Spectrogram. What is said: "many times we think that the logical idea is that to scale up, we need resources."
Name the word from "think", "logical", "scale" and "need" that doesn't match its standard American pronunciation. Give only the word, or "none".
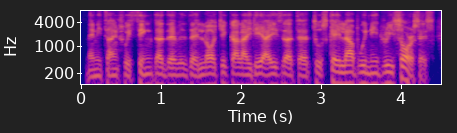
none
